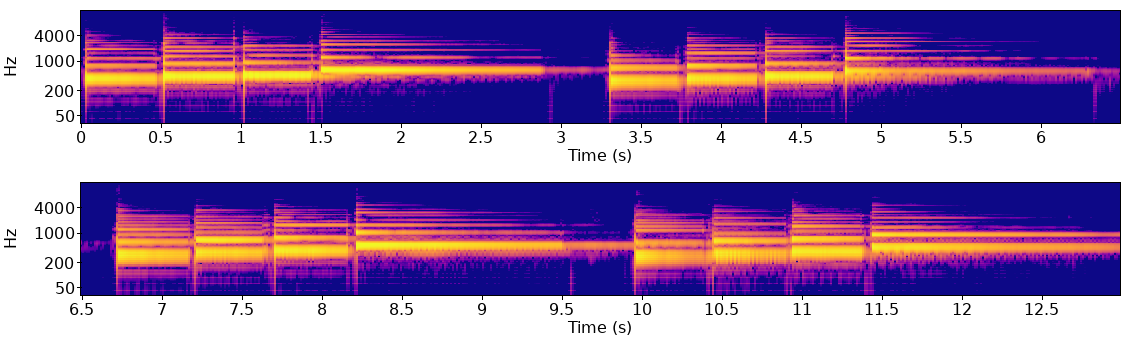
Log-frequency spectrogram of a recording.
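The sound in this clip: A jazz standard melody played stiffly, as if read from sheet music: four short phrases of evenly spaced, clipped notes, each ending on a longer held note, separated by brief pauses, with mechanical timing and no voices.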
